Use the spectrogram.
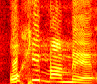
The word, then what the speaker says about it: Ohimame: Ohimame. Okay, the H is silent.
